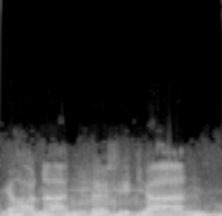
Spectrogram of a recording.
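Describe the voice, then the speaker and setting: An actor playing a menacing Martian disguised as a brother, slow, eerie and drawn out, in 1950s radio drama. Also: male voice, a little high, big pitch swings, heavily acted. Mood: eerie menace. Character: menacing male Martian posing as a kindly brother. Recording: muffled old radio recording, loud music.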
